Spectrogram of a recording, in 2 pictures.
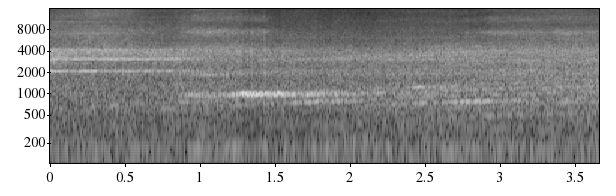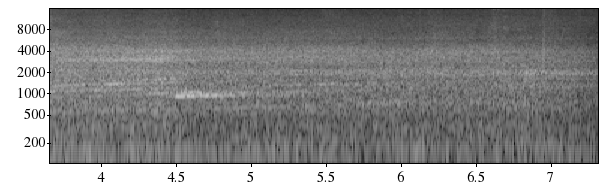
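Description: DART Kinkisharyo light rail train running past the platform: a steady rumble of wheels on rail with whining tones that drift up and down in pitch.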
